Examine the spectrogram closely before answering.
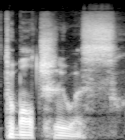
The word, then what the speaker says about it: tumultuous: oh okay all right and the word is tumultuous yeah there's no r in trouble uh try vanilla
